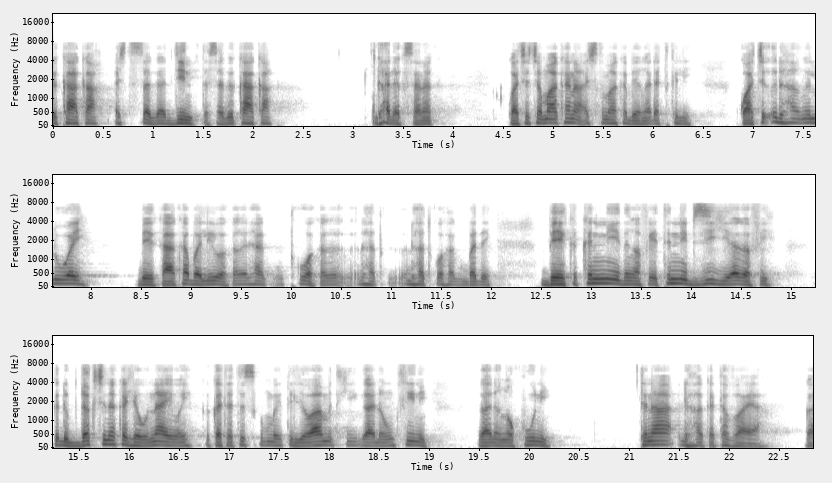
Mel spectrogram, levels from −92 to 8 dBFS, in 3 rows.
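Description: Throughout, the speech sounds hissy and smeared, almost underwater, with nothing above 7.7 kHz. This is likely Nellymoser compression filling bit-starved bands with noise.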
